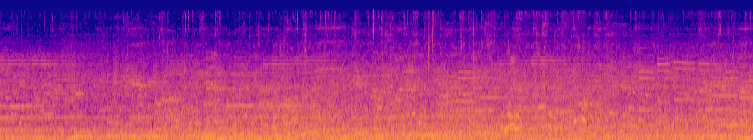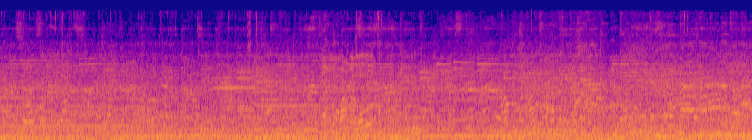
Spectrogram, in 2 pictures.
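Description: Busy pedestrian street ambience: music with a steady bass line playing over the chatter of a passing crowd and footsteps on wet pavement.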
